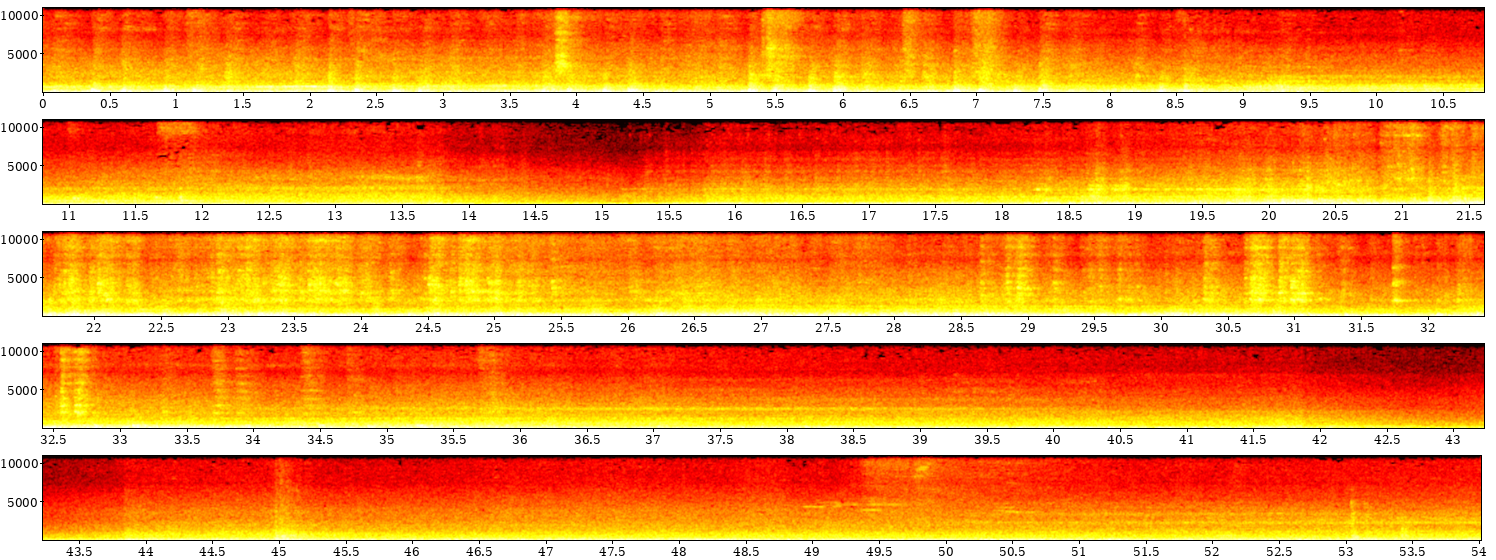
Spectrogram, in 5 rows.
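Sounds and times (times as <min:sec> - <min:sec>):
train wheels clacking on rails: 0:00.0 - 0:09.4, 0:18.2 - 0:36.2
train rumble: 0:00.0 - 0:54.0.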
